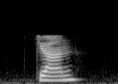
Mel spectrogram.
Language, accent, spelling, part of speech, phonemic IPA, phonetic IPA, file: Armenian, Eastern Armenian, ջան, noun / interjection, /d͡ʒɑn/, [d͡ʒɑn], Hy-ջան.ogg
- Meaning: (noun) 1. body 2. life, existence 3. spirit, soul 4. vigour, physical might 5. an affectionate term of address, put after the word that identifies the addressee, dear, darling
